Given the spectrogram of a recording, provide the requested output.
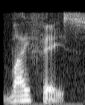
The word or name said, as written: biface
